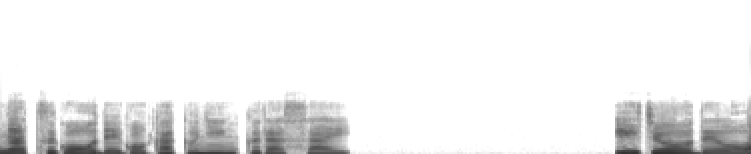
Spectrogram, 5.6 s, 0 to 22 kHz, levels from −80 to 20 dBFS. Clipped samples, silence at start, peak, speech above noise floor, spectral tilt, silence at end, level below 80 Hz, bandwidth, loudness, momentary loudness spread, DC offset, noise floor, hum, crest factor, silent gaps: under 0.1%; 0 s; 0 dBFS; 62 dB; -6.5 dB/octave; 0 s; -58 dBFS; 7.6 kHz; -12 LUFS; 10 LU; under 0.1%; -73 dBFS; none; 12 dB; none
